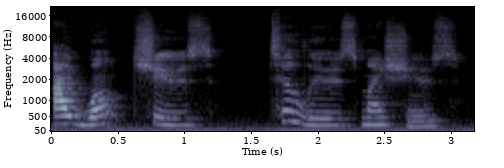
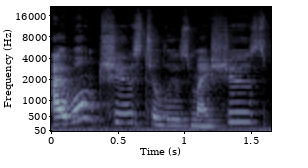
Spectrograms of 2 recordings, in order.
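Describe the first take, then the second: First: The sentence is spoken at a slower pace. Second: The sentence is spoken at a faster pace.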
